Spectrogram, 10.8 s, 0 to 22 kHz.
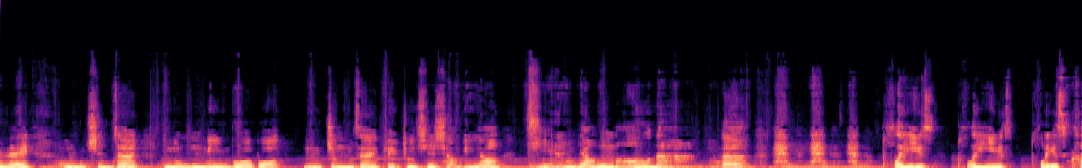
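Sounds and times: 
speech: 0.0s - 8.0s, 9.0s - 10.8s
person imitating a dog panting: 7.6s - 8.8s.

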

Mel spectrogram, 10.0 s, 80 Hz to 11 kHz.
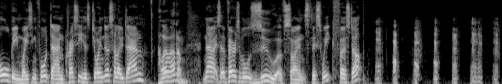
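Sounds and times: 
speech: 0.0s - 8.0s
pig grunting and oinking: 7.5s - 10.0s.

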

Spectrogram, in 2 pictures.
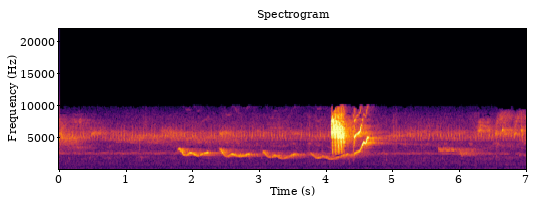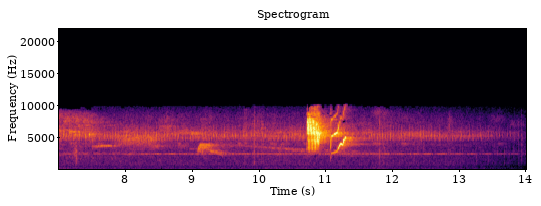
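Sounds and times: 
constant buzzing insect chorus: 0.0s - 14.0s
yellow-green grosbeak Caryothraustes canadensis brasiliensis whistled calls: 1.8s - 4.8s, 10.5s - 11.4s.

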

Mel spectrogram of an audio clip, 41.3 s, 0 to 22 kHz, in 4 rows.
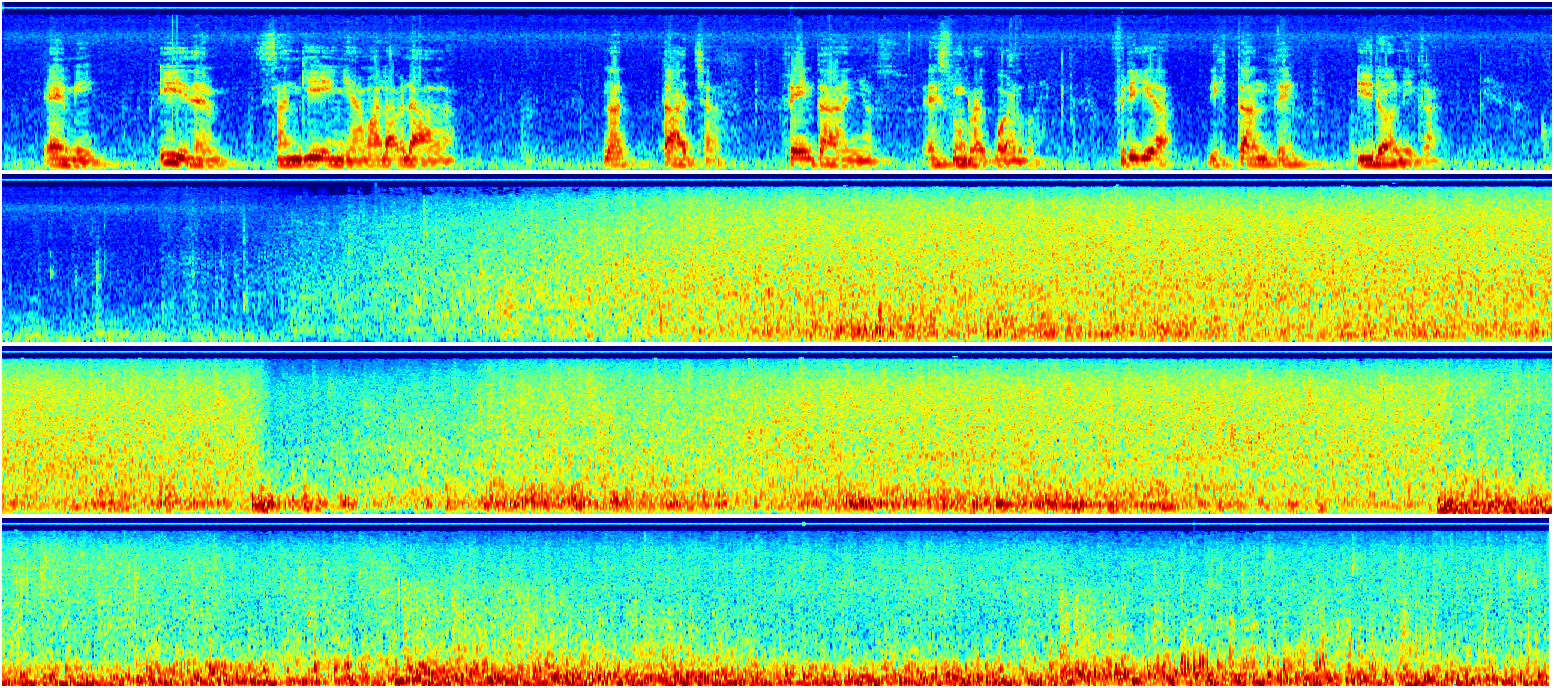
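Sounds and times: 
speech: 0.3s - 3.1s, 4.0s - 9.7s
steady heavy rain: 10.4s - 41.3s
low rolling thunder: 13.2s - 41.3s.

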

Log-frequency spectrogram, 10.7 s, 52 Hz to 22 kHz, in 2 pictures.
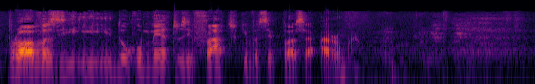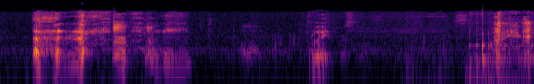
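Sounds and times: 
speech: 0.1s - 3.7s, 5.7s - 7.4s, 8.4s - 9.0s
person coughing harshly: 5.7s - 7.3s.

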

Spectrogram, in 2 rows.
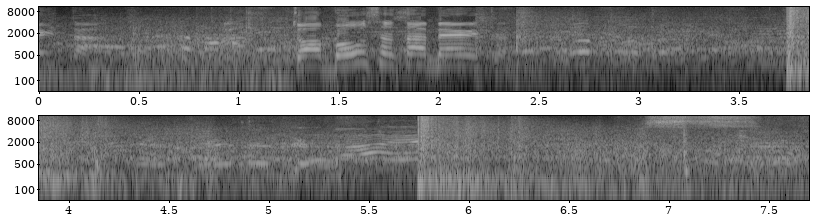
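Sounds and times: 
street protest crowd noise and voices: 0.0s - 7.6s
speech: 0.2s - 3.2s
tear gas bombs bursting during a street protest: 3.7s - 4.7s, 5.7s - 7.6s.

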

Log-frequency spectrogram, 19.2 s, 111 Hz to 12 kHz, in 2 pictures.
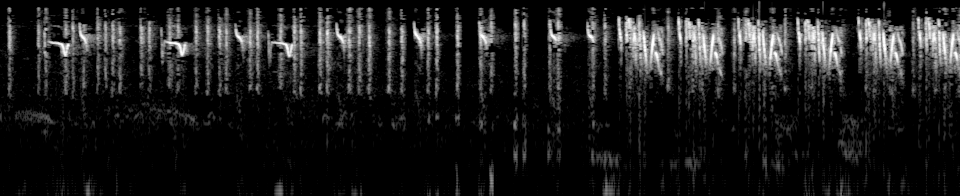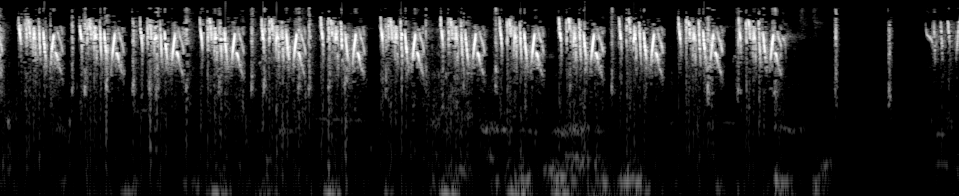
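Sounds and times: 
sharp clicks: 0.0s - 18.6s
plain prinia singing buzzy wheezy phrases: 0.1s - 18.0s, 18.9s - 19.1s.

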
